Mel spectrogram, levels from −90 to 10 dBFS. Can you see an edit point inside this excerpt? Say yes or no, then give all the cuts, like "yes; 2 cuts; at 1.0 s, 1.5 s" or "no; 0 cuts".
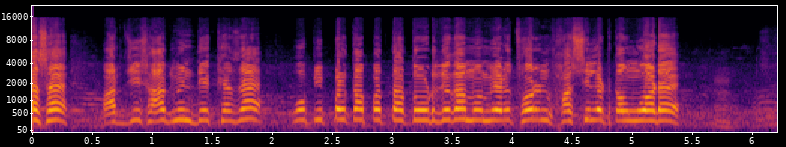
no; 0 cuts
